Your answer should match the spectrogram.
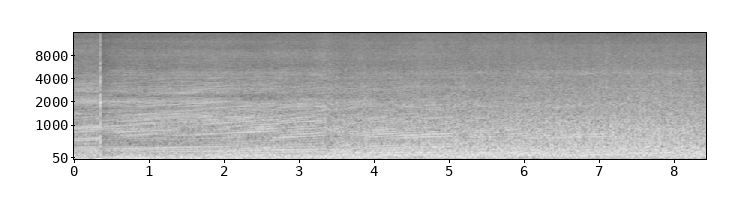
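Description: Ducati Hypermotard 939's L-twin engine accelerating hard under throttle. The pitch climbs for about three seconds, drops once as it shifts up a gear, and climbs again, with wind noise rising with the speed.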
